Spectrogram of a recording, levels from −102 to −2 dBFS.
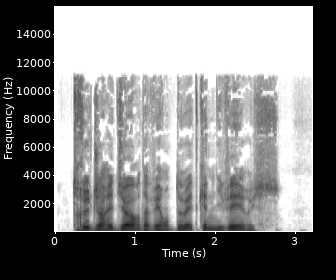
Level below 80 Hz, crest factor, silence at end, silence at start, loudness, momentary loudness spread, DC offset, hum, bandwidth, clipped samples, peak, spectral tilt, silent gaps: -46 dBFS; 18 dB; 0.45 s; 0.25 s; -23 LUFS; 12 LU; under 0.1%; none; 11.5 kHz; under 0.1%; -6 dBFS; -5 dB/octave; none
